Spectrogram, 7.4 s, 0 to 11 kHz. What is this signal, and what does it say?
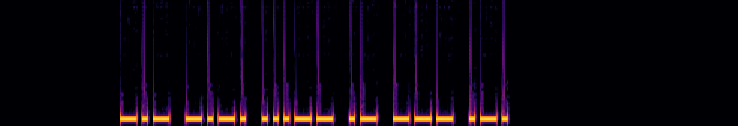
Morse code, heard as a keyed tone, about 22 wpm, 700 Hz. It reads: KC3AOR
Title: USA Call Signs - 6 Characters - Repeated 2x - 22wpm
